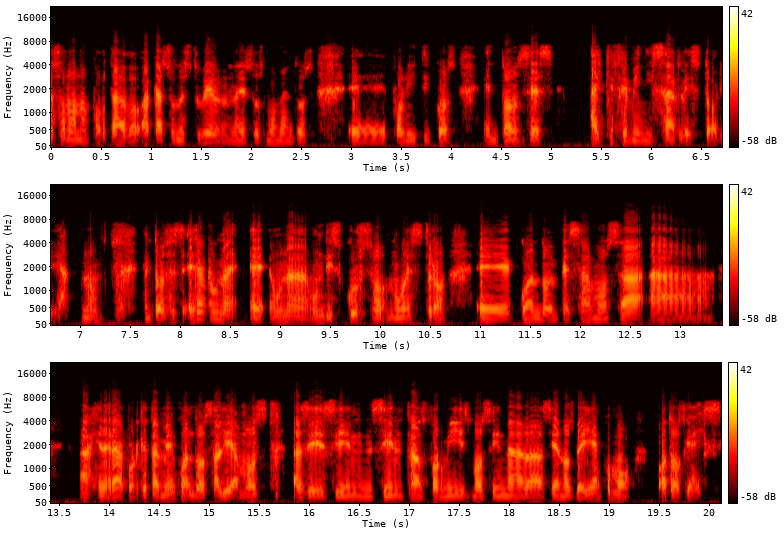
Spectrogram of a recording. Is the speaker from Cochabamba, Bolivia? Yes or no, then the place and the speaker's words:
no; La Paz, Bolivia; No, somos de aquí, de La Paz, que no.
